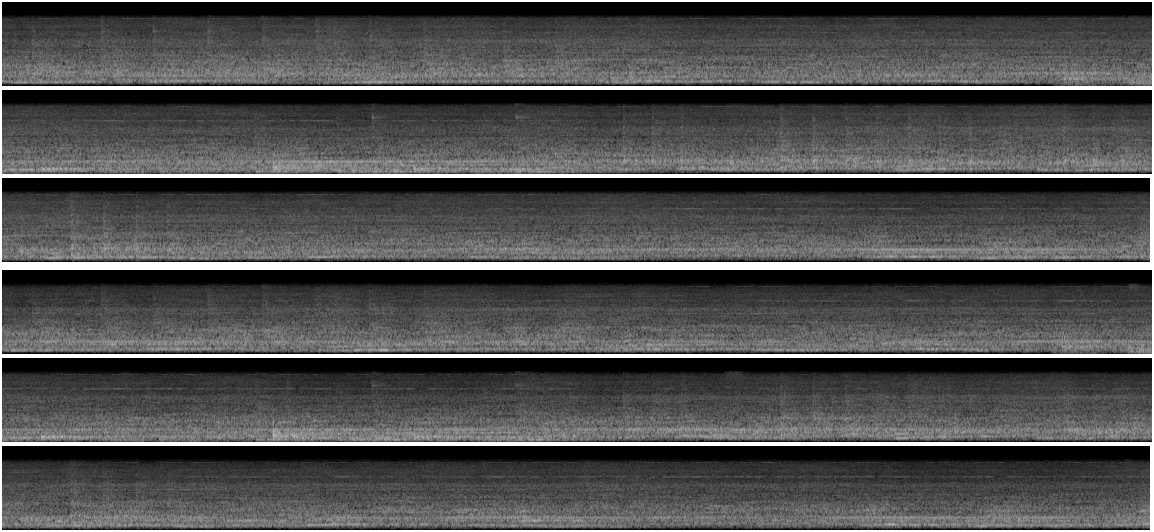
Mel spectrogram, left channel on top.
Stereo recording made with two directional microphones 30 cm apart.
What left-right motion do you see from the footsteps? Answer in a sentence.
In this clip you hear the footsteps go from the right side to the left.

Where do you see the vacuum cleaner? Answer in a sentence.
In this clip you hear the vacuum cleaner on the left.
